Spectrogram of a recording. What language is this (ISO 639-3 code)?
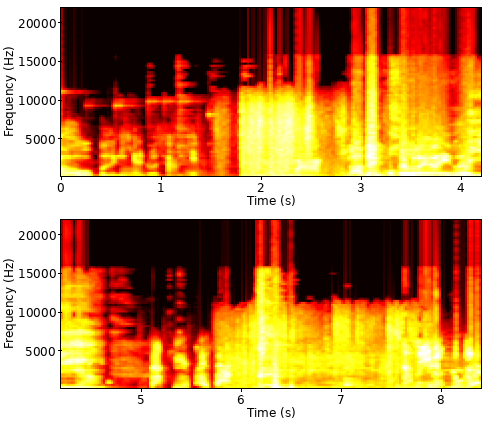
tha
